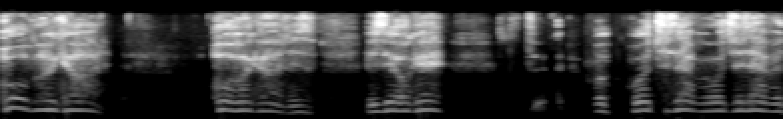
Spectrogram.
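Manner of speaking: frantic, high, rapid panicked screaming, words tumbling over. Retelling how the lifeguard reacted at the slide: imitating someone screaming in panic. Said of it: "the lifeguard turns to me and screams".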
